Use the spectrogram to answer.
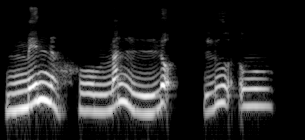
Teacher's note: So we just looked at this in today's class, hamza with a sukoon, and we need to make a soft jerking sound when we join that.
